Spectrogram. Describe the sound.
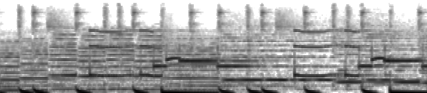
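A phone ringtone plays while a call is placed to a son: a bright, repeating electronic melody over steady thumping beats, loud and with no voices.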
